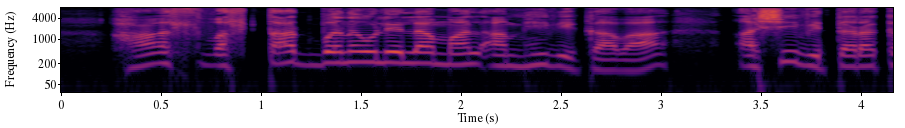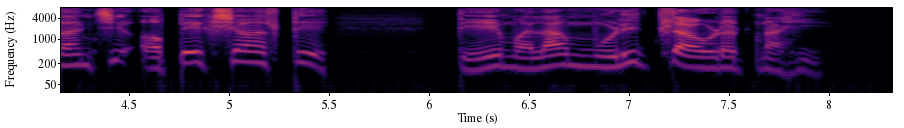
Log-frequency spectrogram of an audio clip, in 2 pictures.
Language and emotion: Marathi, disgusted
